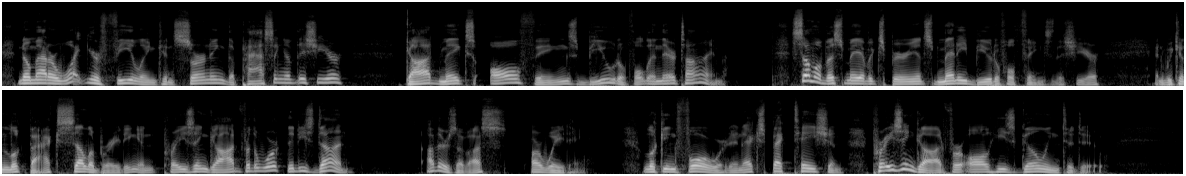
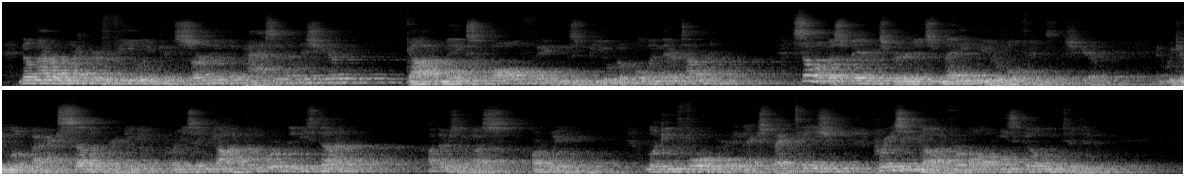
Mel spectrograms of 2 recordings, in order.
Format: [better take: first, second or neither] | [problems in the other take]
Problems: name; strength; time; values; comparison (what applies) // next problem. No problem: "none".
first | off-mic speech; far // room echo; strong; dies away in 2 s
